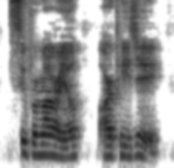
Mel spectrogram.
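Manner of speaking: normal talking voice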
